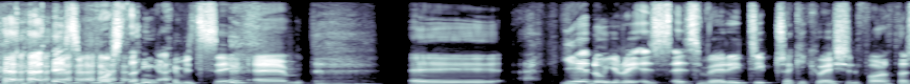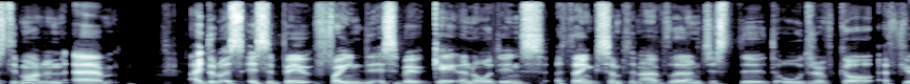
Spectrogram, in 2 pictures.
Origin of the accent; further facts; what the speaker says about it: Glasgow, Scotland, United Kingdom; In Shetland, there's so many different people coming in. I mean, I was from Glasgow, I was up there.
